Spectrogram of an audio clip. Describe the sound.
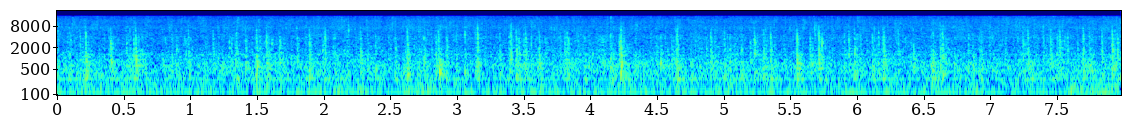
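Soft, steady rain pattering on a surface, countless tiny droplets tapping evenly with a constant hiss beneath, quiet and unbroken throughout with no voices.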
